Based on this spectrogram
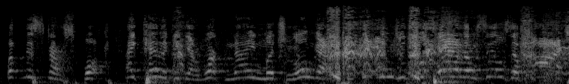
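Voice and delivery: high, hammed-up Scottish engineer; Scottish accent. Shown as a demonstration. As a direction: cry out in a Scottish accent, building to a shout. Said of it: "That's Scottish".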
